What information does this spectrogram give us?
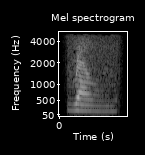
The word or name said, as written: realm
